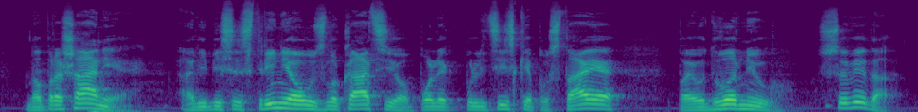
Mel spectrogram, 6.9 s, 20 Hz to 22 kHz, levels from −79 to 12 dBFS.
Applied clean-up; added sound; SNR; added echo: none; none; none; none.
